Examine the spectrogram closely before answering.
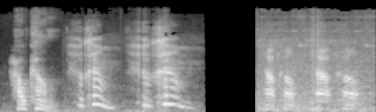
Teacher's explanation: Nota que vamos a bajar de entonación al final. No es how come, más how come.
